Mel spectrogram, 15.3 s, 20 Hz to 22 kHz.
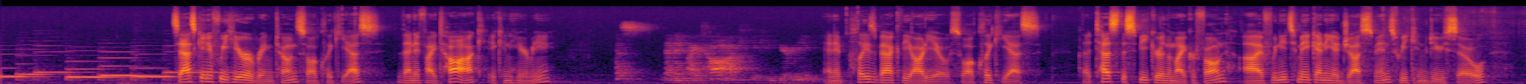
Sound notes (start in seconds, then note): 5.8 Zoom plays back audio of speaking from the classroom ceiling microphones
